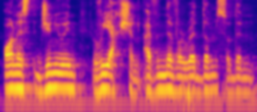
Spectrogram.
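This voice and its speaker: A man's voice: fairly low pitch, steady tone, normal speed, darkish tone. Easygoing man musing aloud. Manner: musing, thinks aloud and questions what he reads; easygoing, laid-back. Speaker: mindset coach. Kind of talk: unscripted reaction video.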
